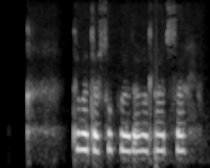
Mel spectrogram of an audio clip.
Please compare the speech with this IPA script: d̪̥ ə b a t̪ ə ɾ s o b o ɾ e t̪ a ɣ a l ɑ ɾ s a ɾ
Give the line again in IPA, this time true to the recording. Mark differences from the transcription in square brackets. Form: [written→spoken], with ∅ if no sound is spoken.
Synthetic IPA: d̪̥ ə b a t̪ ə ɾ s o [b→p] o ɾ e [t̪→d̪] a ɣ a l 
